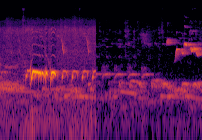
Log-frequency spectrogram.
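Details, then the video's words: Male zebra dove, local wild bird in high breeding condition, gives one brief burst of quick bubbling coo notes, followed by softer doves in the background and a thin high whistle from another bird. "SUARA PERKUTUT LOKAL JANTAN BIRAHI TINGGI"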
